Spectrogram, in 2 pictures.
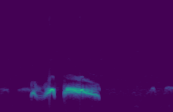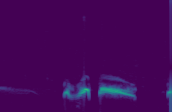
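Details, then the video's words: Spotted dove uttering two clear coo phrases, a short rising double note leading into a long steady coo, separated by a pause with a faint soft note. "suab nquab lauj kaub tawg เสียงนกเขาใหย่"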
